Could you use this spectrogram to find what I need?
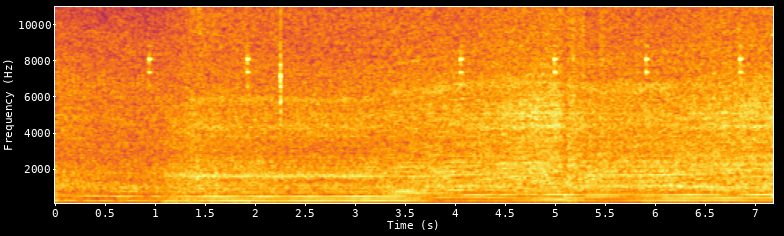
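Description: A motorcycle engine hums steadily and rises in pitch as it speeds up.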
